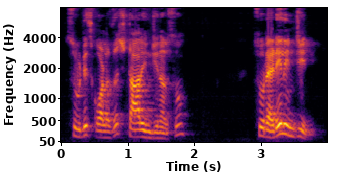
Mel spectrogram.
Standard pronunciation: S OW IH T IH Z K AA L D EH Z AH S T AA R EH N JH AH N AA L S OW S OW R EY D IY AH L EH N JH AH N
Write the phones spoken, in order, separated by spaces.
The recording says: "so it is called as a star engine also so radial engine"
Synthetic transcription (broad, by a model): S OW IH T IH S K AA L AH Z AH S T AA R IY N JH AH N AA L S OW S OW R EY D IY L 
